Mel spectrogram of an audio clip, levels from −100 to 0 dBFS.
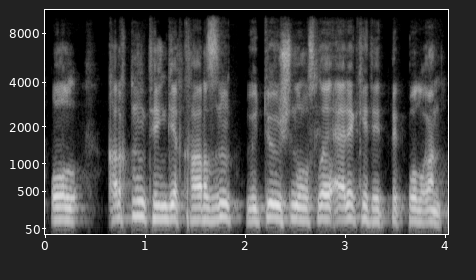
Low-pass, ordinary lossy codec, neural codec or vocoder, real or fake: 9.9 kHz; none; codec, 24 kHz, 3 kbps, HILCodec; fake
